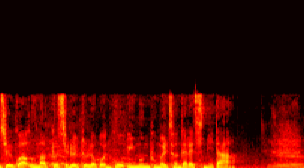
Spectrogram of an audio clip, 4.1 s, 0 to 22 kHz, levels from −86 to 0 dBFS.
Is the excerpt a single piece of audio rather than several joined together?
yes; 0 cuts

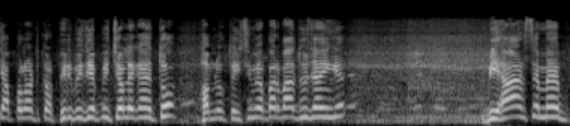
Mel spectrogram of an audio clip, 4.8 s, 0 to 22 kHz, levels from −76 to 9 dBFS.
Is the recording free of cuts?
yes; 0 cuts

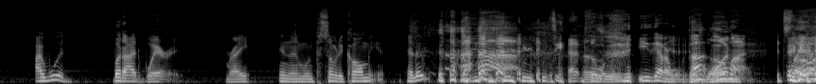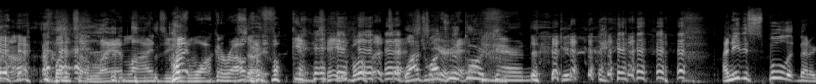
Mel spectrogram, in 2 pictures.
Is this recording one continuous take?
yes; 0 cuts

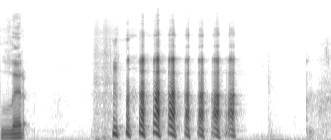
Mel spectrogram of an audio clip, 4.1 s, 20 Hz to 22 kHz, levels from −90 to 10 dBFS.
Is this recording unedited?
yes; 0 cuts

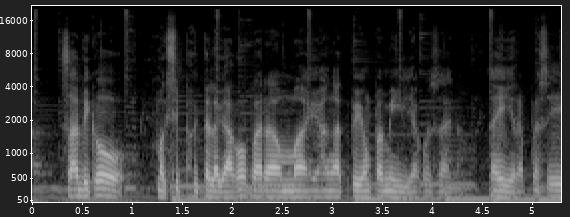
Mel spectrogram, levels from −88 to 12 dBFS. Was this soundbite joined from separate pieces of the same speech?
no; 0 cuts

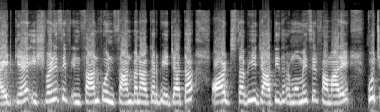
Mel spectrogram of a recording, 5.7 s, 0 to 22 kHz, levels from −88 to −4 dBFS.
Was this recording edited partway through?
no; 0 cuts

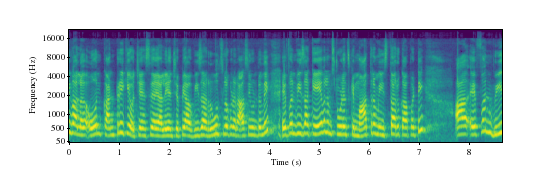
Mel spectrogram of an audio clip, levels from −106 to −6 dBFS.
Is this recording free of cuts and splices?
yes; 0 cuts

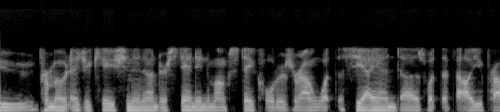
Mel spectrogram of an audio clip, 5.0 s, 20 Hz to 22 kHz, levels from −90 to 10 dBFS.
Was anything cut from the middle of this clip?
no; 0 cuts

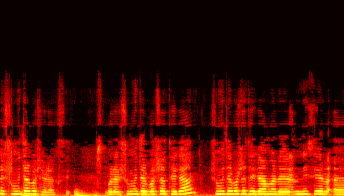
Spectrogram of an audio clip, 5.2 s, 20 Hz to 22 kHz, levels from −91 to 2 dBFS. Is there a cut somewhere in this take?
yes; 1 cut; at 3.0 s

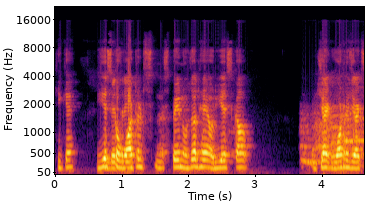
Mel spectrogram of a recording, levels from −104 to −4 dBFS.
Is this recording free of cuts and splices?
yes; 0 cuts

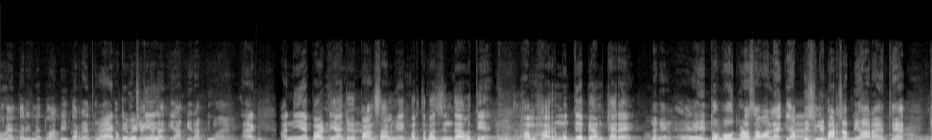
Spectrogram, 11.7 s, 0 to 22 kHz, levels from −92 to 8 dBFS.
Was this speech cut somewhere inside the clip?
yes; 1 cut; at 3.2 s

